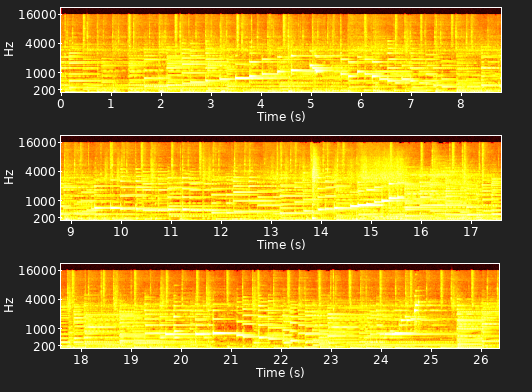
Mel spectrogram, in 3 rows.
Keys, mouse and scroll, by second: 1.8 BackSpace, 1.9 BackSpace, 16.1-18.0 drag, 18.4-20.2 drag, 23.4-25.2 drag.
